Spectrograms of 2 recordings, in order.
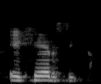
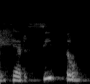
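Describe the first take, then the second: First: The stress is on the third-to-last syllable. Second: The stress is on the second-to-last syllable. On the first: "En las palabras esdrújulas, la sílaba tónica es la antepenúltima" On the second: "En las palabras graves, la sílaba tónica es la penúltima"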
